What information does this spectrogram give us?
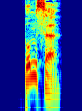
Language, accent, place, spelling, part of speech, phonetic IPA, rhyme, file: German, Germany, Berlin, bumse, verb, [ˈbʊmzə], -ʊmzə, De-bumse.ogg
- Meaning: inflection of bumsen: 1. first-person singular present 2. first/third-person singular subjunctive I 3. singular imperative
